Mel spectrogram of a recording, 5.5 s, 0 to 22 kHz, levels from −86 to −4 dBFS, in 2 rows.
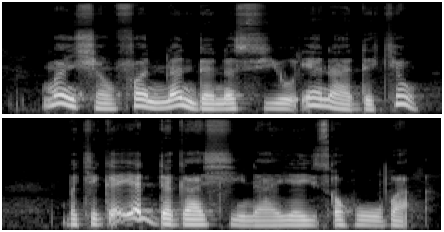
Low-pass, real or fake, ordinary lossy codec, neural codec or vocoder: none; real; none; none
